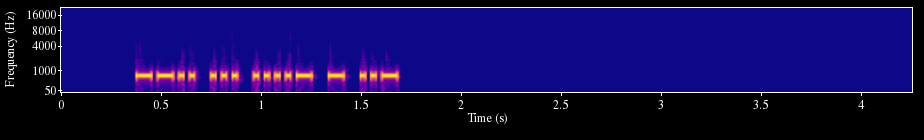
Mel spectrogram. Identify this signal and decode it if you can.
Morse code, heard as a keyed tone, about 41 wpm, 700 Hz. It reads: ZS4TU
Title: DXCC-100 Call Signs - 5 Characters - Repeated 3x - 45wpm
